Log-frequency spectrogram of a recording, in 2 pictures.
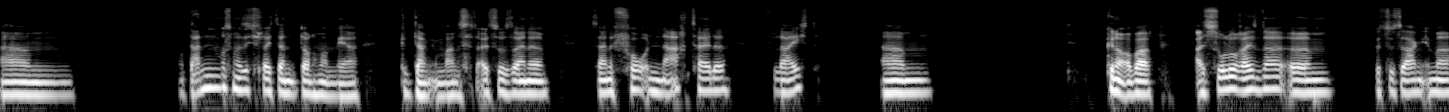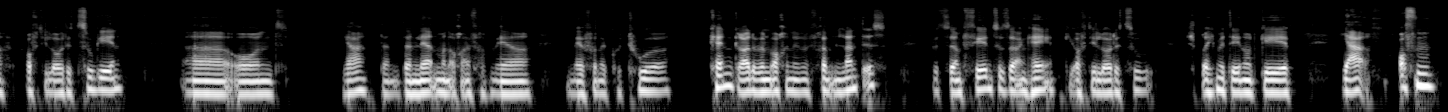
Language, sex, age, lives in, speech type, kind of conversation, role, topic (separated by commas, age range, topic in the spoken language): German, male, 35-39, Germany, conversation, podcast, host, Wurdest du schon einmal von Fremden eingeladen, und wie war das?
